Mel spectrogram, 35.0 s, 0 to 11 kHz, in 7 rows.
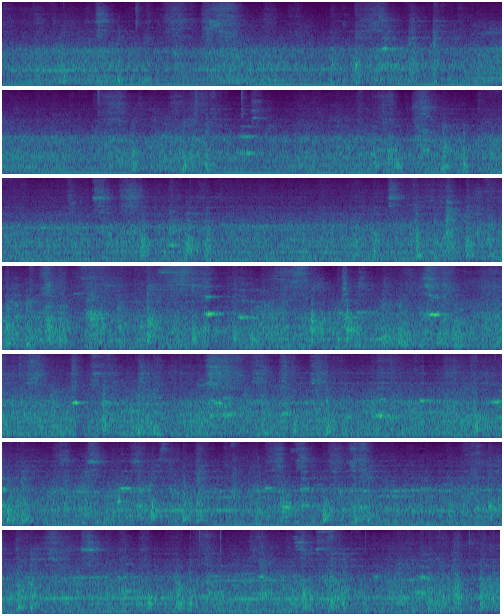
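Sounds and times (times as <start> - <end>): train wheels on rails: 0.0 - 34.9.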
